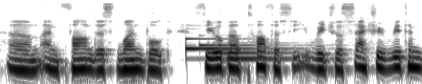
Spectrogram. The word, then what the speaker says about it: Thiaoouba: It's called the Thiaoouba Prophecy, the Golden Thiaoouba.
